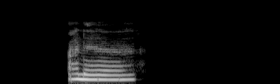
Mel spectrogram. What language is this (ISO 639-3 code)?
uzb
